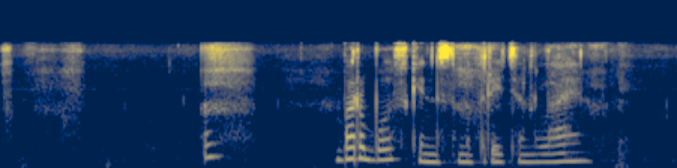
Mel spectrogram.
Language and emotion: Russian, positive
